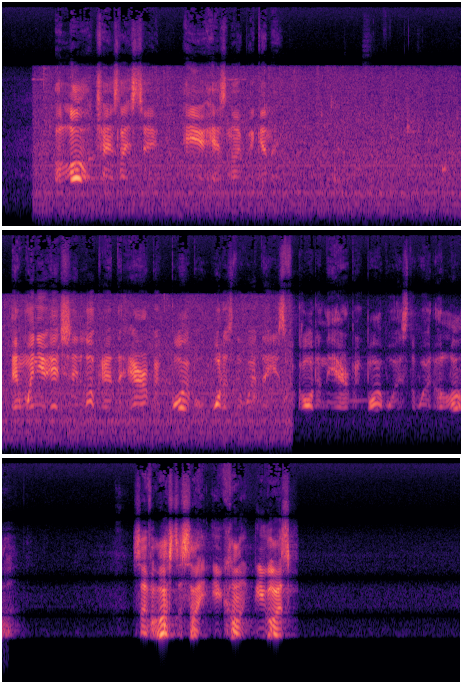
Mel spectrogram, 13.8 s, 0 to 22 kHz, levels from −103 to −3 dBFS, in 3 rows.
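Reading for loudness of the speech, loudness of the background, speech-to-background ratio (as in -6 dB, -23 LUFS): -31.5 LUFS, -46.0 LUFS, 14.5 dB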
